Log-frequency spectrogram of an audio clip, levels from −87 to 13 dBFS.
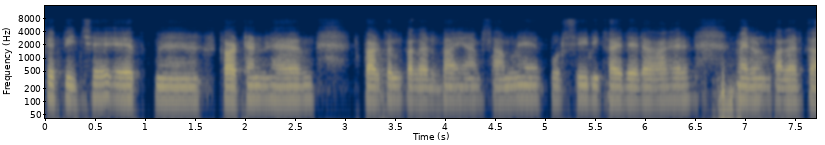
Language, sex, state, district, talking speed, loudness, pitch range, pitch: Hindi, male, Haryana, Jhajjar, 165 wpm, -25 LUFS, 110-120 Hz, 115 Hz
